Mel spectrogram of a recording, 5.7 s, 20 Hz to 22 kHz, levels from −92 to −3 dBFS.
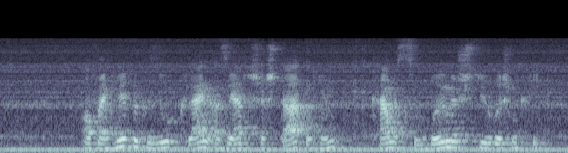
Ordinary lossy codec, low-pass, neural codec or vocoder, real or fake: none; none; none; real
